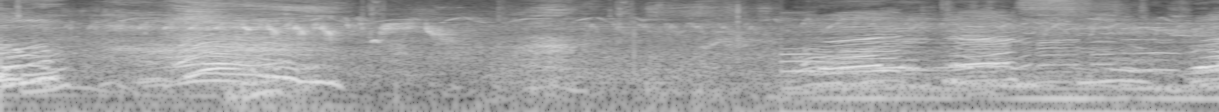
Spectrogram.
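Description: Children's voices talking and exclaiming, with birds chirping in the background. About two-thirds of the way in, a low steady musical note comes in under the voices.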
